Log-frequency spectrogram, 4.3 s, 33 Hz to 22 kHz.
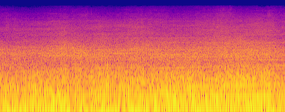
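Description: Wind rushing over the microphone of a camera on a moving motorcycle, mixed with the Honda CB300F's single-cylinder engine running at road speed and tyre noise on wet asphalt.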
